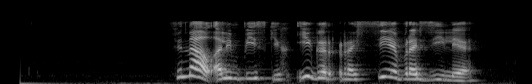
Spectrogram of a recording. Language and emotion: Russian, positive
